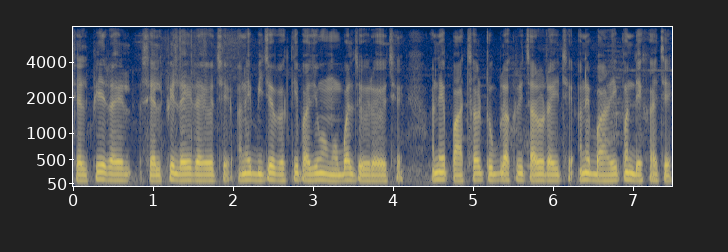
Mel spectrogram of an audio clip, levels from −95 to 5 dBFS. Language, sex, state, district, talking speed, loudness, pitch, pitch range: Gujarati, male, Gujarat, Gandhinagar, 190 wpm, -16 LUFS, 115 Hz, 110-125 Hz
